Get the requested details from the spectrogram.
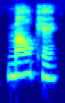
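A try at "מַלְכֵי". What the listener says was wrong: Malche. And she needs a little more phlegm, You didn't sound sick enough. Malche.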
